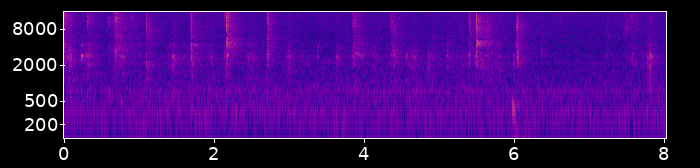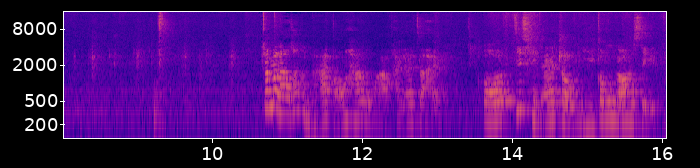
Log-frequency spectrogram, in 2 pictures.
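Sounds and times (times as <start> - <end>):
chewing lettuce wrap: 0.0 - 6.5, 7.2 - 10.7.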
